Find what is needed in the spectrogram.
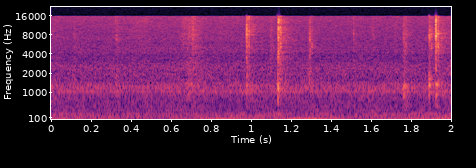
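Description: Computer keyboard typing: a few scattered keystrokes, irregularly spaced, as code is entered.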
